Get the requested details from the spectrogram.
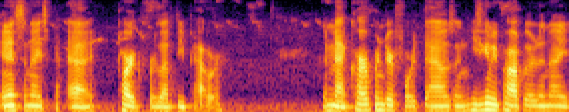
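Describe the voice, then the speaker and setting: The man's pitch is medium, his intonation flat and monotone. He talks at a fairly quick pace. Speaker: fantasy sports analyst. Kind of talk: casual tutorial monologue. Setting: outdoors. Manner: fast.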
